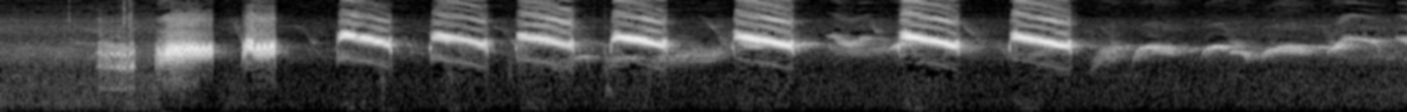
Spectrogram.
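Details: Female Chinese hwamei singing: a clear run of loud, repeated downslurred whistled notes, each about half a second, at a steady pace, ending in softer warbled twitters.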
